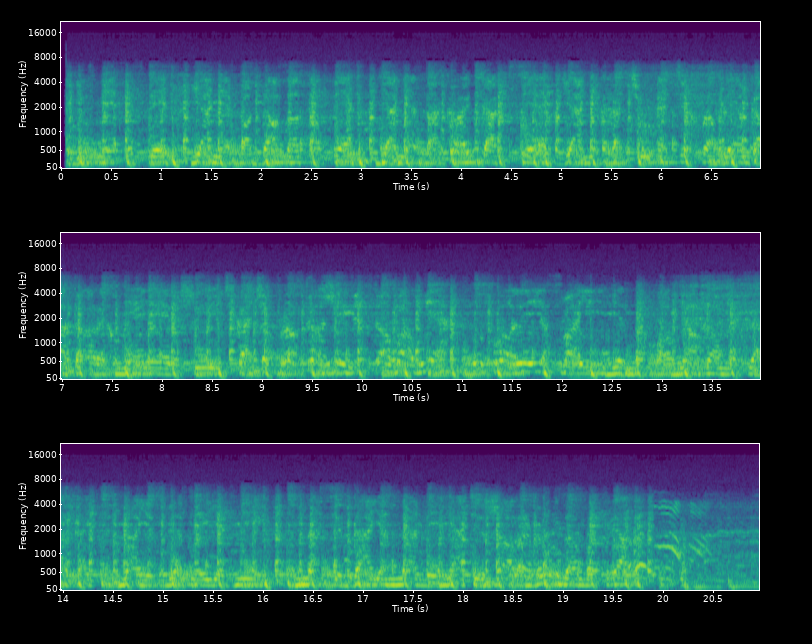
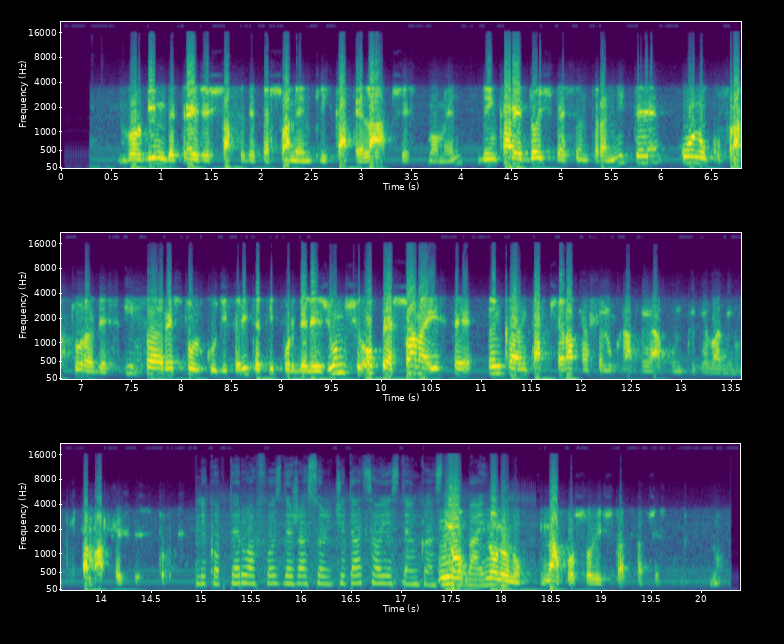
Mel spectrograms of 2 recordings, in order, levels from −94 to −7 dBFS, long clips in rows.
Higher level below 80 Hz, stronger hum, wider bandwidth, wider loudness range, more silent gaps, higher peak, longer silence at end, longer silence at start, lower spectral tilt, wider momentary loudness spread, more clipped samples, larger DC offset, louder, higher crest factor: second, -56 dBFS vs -40 dBFS; second, none vs 50 Hz at -60 dBFS; second, 7.6 kHz vs 16.5 kHz; second, 1 LU vs 8 LU; neither; second, -10 dBFS vs -2 dBFS; second, 0 s vs 0.2 s; second, 0.05 s vs 0.55 s; first, -7 dB/octave vs -4 dB/octave; second, 3 LU vs 14 LU; neither; neither; second, -23 LUFS vs -13 LUFS; about the same, 14 dB vs 12 dB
